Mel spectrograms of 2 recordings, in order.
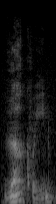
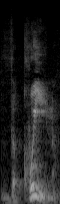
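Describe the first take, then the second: First: The word 'the' is stressed. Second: The word 'the' is unstressed. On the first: The speaker calls it wrong. "you wouldn't say the Queen" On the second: The speaker calls it right. "you would say the Queen"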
